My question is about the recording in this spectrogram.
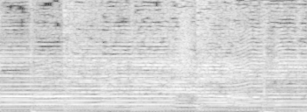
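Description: Devotional kirtan music: a lead voice singing through a microphone over steady held instrument tones, with recurring drum or cymbal strokes.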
